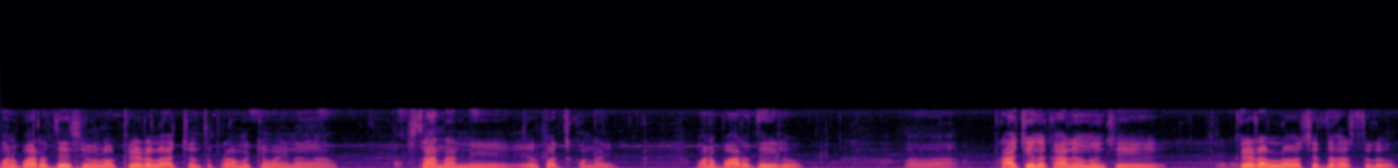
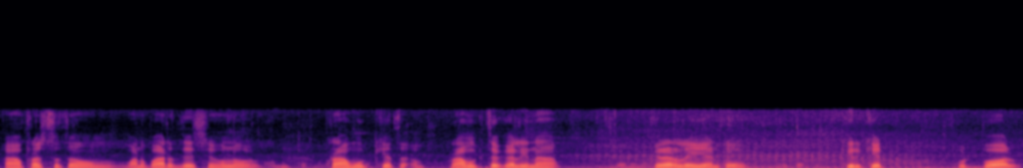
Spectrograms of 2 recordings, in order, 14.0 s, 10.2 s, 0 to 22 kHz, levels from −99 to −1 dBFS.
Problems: background sounds at intervals, background conversations at intervals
